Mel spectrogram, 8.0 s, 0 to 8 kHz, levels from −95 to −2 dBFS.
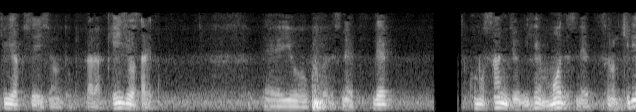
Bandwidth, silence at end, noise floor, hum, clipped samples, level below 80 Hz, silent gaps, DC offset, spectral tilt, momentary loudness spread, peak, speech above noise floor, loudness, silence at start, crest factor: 5.6 kHz; 0 s; -40 dBFS; none; under 0.1%; -50 dBFS; 5.49-5.67 s; under 0.1%; -13 dB/octave; 24 LU; 0 dBFS; 22 dB; -19 LUFS; 0 s; 18 dB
